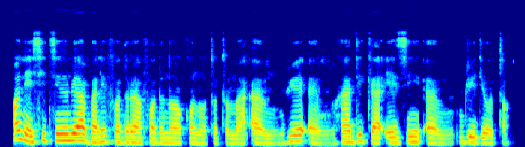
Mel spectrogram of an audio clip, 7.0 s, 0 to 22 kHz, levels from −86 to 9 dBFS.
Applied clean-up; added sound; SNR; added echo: none; none; none; none.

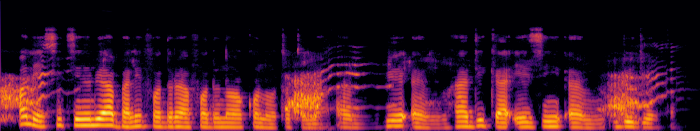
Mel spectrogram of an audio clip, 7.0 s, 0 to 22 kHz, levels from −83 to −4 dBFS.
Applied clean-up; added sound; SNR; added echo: neural mask model RNNoise.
